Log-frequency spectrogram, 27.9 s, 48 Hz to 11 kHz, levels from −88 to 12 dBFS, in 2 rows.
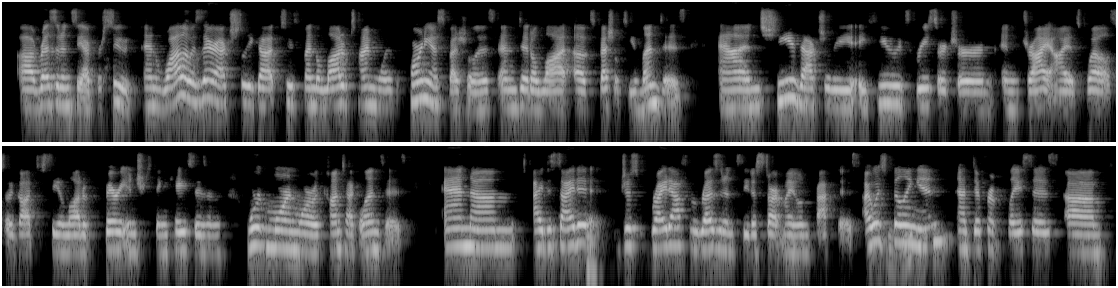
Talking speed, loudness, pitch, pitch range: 175 wpm, -19 LUFS, 195 Hz, 180-220 Hz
